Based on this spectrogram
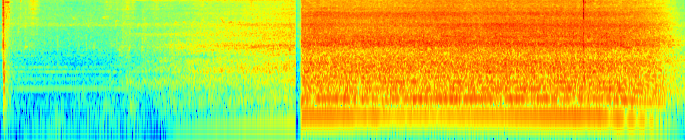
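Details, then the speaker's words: Ryobi battery riding mower after replacing a bent blade with new blades, test run while driving: low electric hum, then the blades switch on with a steady, even drone that holds level before spinning down; runs smoothly. "We're ready to start mowing our grass again now that we don't have that bent blade underneath."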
